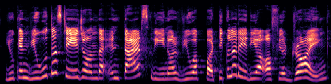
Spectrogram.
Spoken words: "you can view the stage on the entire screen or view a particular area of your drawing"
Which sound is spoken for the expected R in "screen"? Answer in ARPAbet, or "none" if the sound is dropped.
R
